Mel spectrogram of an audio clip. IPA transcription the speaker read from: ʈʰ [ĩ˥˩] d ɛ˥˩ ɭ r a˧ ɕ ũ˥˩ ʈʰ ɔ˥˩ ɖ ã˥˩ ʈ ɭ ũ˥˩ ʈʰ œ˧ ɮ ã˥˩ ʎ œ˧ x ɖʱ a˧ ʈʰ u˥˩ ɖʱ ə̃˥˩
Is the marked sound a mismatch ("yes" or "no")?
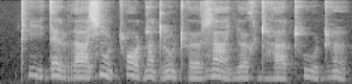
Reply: yes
